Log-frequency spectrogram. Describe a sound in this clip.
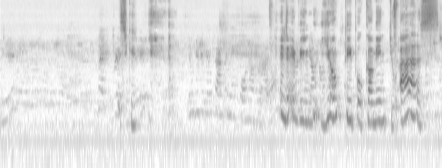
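An elderly woman talks close by with animation.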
